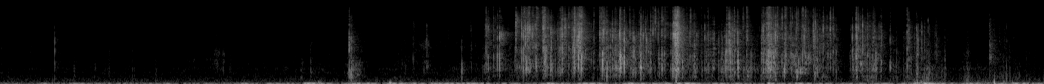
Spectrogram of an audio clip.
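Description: Foil wrapper of an O-Pee-Chee Platinum hockey card pack being torn open and crinkled by hand: a few light taps first, then a dense run of crackling and tearing from about halfway in that stops shortly before the end.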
